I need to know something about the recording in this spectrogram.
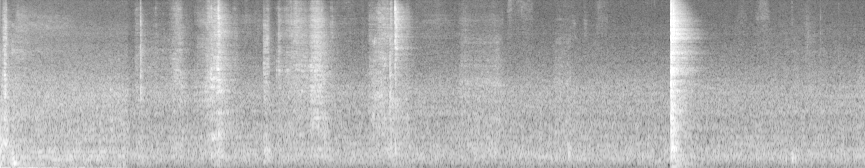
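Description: A wire coat hanger and coax cable rubbing and scraping as they are pulled through a grommet, in a few short scrapes, then one sharp click near the end, the loudest sound.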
